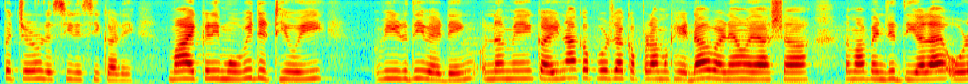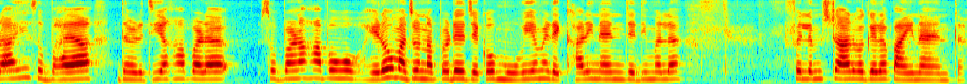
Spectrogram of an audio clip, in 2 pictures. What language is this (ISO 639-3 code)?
snd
